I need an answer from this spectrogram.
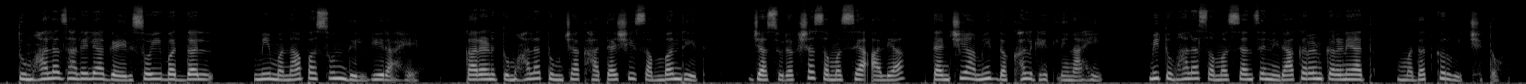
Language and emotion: Marathi, sad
